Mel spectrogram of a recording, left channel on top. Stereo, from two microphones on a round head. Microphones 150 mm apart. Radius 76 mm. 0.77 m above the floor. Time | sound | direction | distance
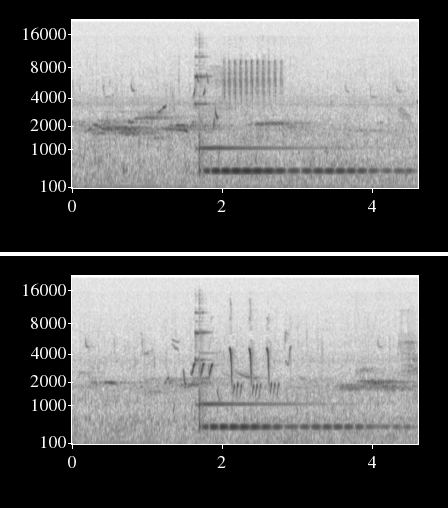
1.6 | a clink | centre (ahead or behind) | 2.5 m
